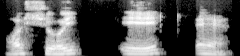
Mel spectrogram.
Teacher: জিভের অবস্থান অনুযায়ী সম্মুখস্বর ধ্বনি হস্যই এ এ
